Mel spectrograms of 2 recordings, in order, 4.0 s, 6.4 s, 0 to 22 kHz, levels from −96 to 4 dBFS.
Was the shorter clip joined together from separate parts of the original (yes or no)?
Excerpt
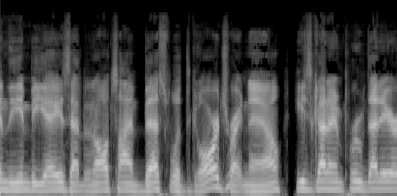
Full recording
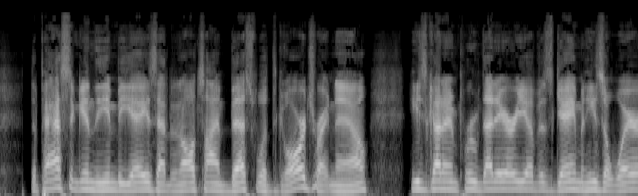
yes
